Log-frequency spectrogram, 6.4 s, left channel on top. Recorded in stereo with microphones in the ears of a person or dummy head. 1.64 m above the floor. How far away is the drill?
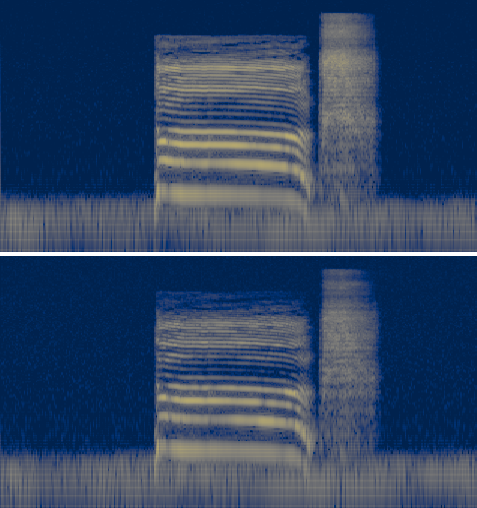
About 1.2 m.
